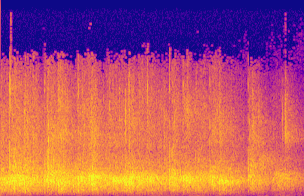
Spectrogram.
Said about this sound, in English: He's a God of more than enough, abundant, beyond what we could ever imagine and think. Give him a hand clap today because that's who he is.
